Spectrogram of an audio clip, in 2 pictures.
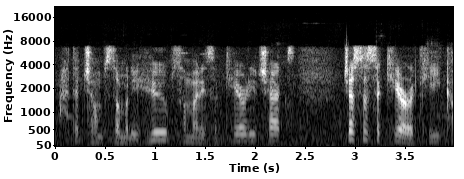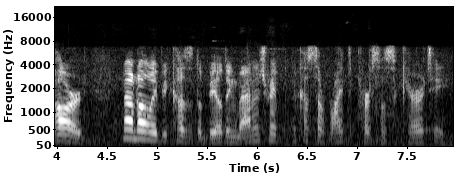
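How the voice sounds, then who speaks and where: Guy streamer narrating a visual novel, bright highish voice, kinda theatrical, slightly muffled audio. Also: expressive, fast, a little hiss or hum. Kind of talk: dramatic read-aloud of a visual novel with casual asides.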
